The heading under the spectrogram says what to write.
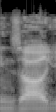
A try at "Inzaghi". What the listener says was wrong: It's Inzaghi. There's no R before the G.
